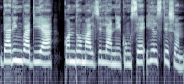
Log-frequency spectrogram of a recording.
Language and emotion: Bodo, neutral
